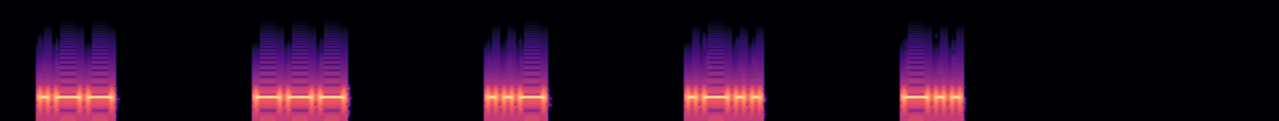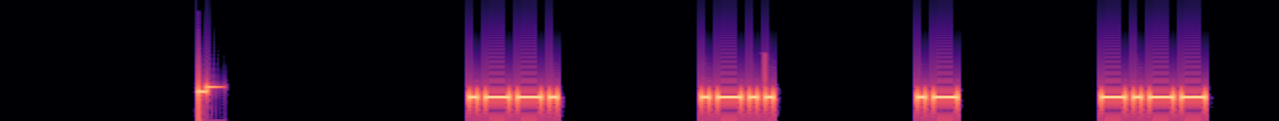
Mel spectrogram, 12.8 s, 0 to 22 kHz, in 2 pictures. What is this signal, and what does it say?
Morse code, heard as a keyed tone, about 30 wpm, spaced as for 10 wpm, 700 Hz. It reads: WOULD PLAY
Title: 6x Character Spacing - Top 200 Words - 30wpm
